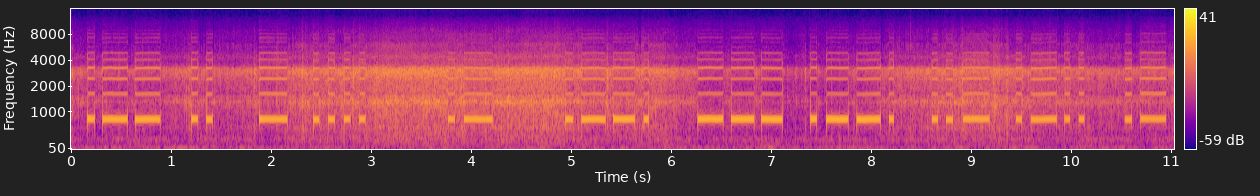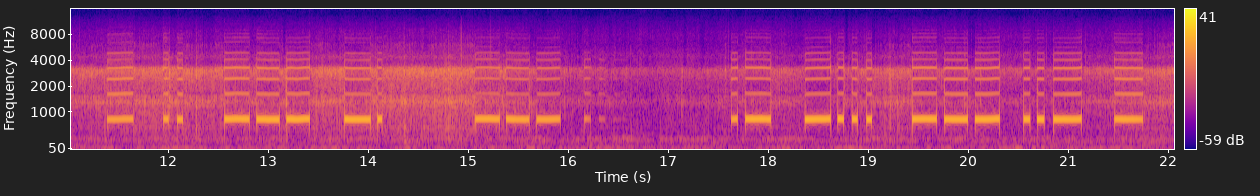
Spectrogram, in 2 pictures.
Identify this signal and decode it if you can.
Morse code, heard as a keyed tone, about 16 wpm, spaced as for 13 wpm, 810 Hz, with noise. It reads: WITH A POPULATION O ABOUT
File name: training / NAVPERS 11049to11060 / NAVPERS 11059 RA RB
